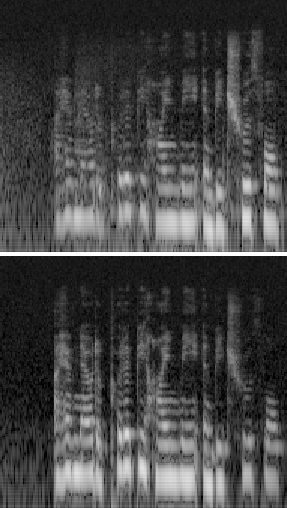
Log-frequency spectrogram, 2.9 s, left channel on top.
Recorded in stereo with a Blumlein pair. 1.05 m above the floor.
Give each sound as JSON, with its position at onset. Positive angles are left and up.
{"t": 0.5, "sound": "a woman speaking", "azimuth_deg": -50, "distance_m": 1.2}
